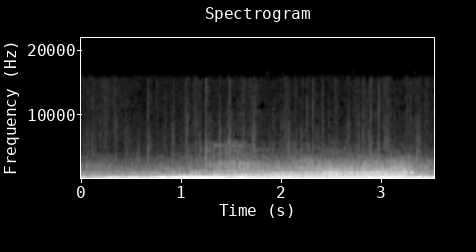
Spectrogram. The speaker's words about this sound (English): We're going to take you around the racetrack now. Speeds ranging up to 135 miles an hour.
